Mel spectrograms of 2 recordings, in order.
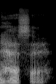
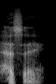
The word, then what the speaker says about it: Hesse: And by the way, please allow me this pronunciation of his last name. I've heard some people say Hess, but my whole life I've always said Hess.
